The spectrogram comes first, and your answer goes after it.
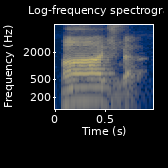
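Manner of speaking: loud, high Rhode Island stretch on "Much"; Rhode Island accent. Shown as a demonstration. Promising the class they will speak much better, Rhode Island accent. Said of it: "understand the Rhode Island accent".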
